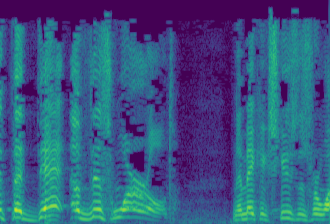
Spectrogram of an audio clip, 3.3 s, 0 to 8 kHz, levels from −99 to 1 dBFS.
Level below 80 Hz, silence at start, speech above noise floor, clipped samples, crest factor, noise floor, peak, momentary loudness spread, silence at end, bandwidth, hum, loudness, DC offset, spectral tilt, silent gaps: -60 dBFS; 0 s; 36 dB; under 0.1%; 20 dB; -58 dBFS; -4 dBFS; 12 LU; 0 s; 8 kHz; none; -23 LUFS; under 0.1%; -3 dB/octave; none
